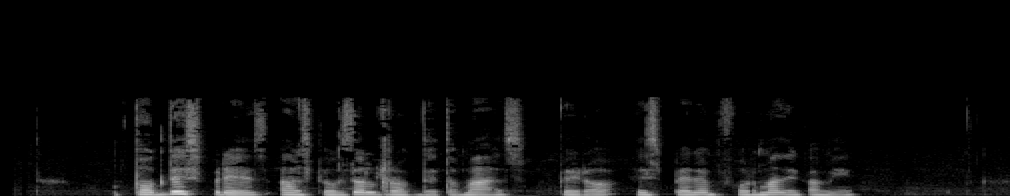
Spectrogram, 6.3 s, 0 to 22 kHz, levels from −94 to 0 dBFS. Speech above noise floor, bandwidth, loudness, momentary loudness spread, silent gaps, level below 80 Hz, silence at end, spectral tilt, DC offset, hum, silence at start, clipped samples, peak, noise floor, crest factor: 42 dB; 11.5 kHz; -31 LUFS; 14 LU; none; -82 dBFS; 1 s; -5.5 dB/octave; under 0.1%; none; 0.85 s; under 0.1%; -10 dBFS; -73 dBFS; 22 dB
